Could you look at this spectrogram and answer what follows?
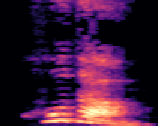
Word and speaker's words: ক্ষুধা: দেখো, ক্ষুধা, ক্ষয়ময় হস্যু ধয়াকার। ক্ষুধা, ক্ষুধা অর্থাৎ খিদে পাওয়া। কি, তাই তো? বোঝা যাচ্ছে? দেখো, একদম কিন্তু সম্পূর্ণ উচ্চারণটি ক্ষয়ের মতো হচ্ছে।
